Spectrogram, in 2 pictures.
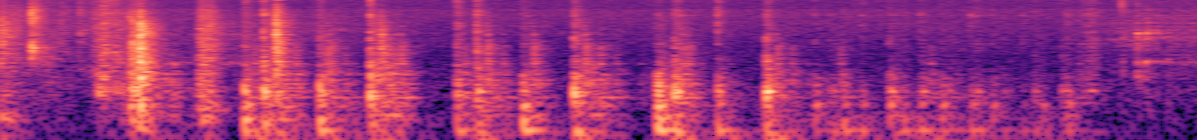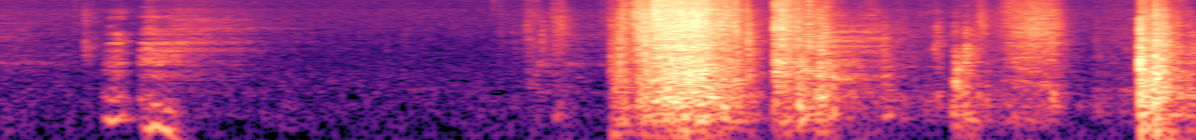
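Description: Workshop clatter: tools and steel parts knocking and clicking as they are handled, then a loud hissing noise for about a second about nine seconds in, and a sharp knock near the end.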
